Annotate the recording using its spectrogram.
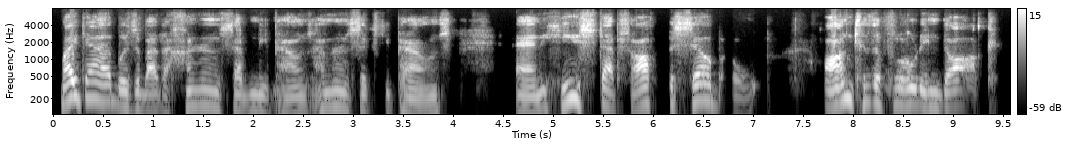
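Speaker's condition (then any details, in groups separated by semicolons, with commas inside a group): Cerebral palsy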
